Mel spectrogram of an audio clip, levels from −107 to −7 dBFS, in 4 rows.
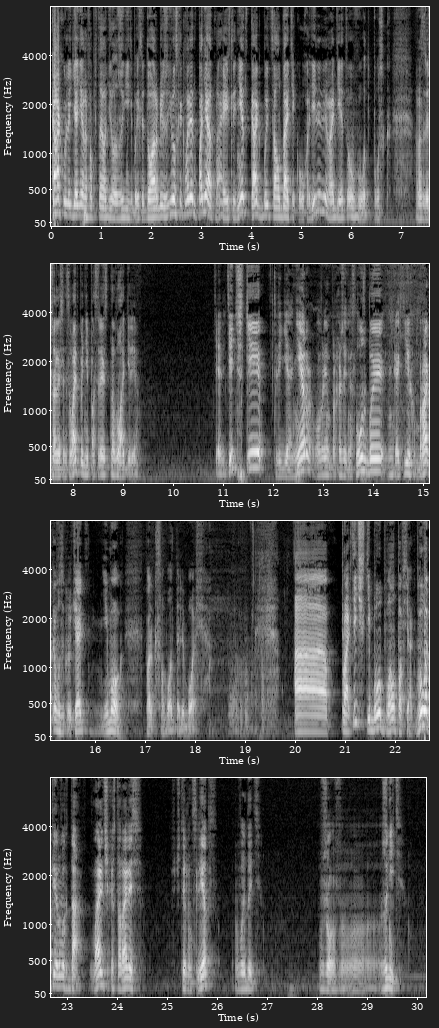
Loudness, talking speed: -23 LUFS, 120 wpm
